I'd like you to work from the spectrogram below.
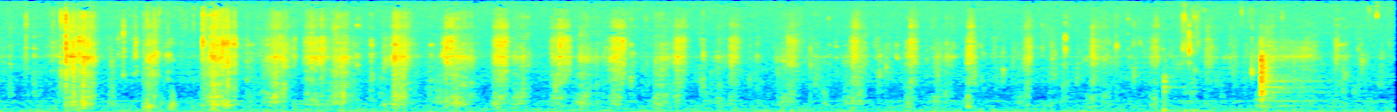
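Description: Someone bites and chews a very hot chip coated in black seasoning, making many crisp crunches in an uneven rhythm. The crunching is faint, with a low steady hum underneath.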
